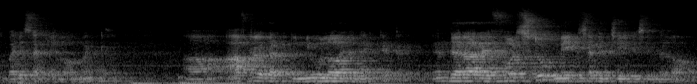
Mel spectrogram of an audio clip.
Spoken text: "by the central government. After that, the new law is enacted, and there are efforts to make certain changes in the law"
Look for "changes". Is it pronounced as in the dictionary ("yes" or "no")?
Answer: no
